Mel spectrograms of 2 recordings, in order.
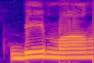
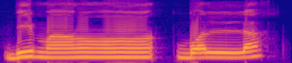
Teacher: نون ساکن کے بعد ضاد ہے تو یہاں پہ اخفا ہوگا اس لیے غنہ کیا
